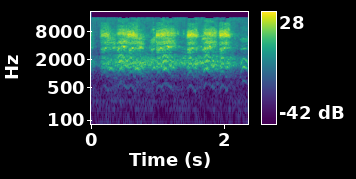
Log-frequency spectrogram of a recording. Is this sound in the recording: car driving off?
no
